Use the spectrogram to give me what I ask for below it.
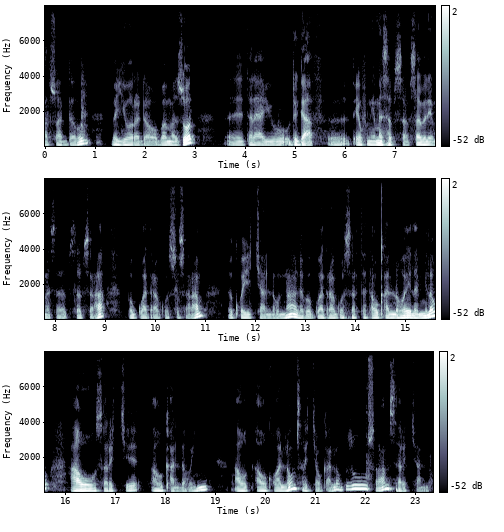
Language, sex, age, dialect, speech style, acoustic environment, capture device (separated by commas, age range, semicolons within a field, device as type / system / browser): Amharic, male, 35-44, Ethiopia - Addis Ababa, happy; excited, people talking, mobile / Linux / Chrome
